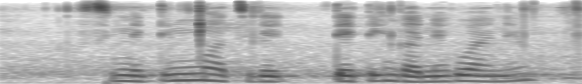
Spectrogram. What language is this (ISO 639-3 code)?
ssw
